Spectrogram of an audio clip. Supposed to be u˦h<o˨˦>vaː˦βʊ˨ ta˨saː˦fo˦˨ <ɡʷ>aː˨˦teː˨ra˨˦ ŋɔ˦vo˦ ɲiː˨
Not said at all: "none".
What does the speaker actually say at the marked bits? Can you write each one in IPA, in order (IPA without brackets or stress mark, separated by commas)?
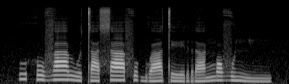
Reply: o˦˨, ɡʷ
